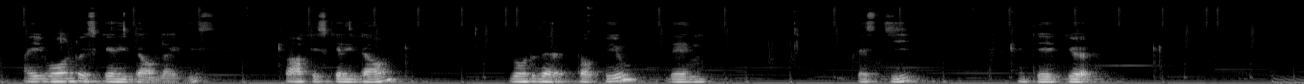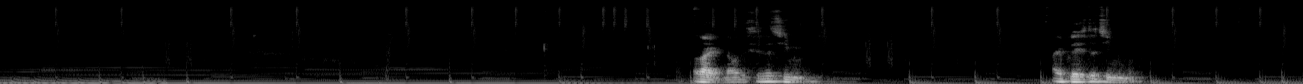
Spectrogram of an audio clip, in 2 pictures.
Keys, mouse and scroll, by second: 1.2 s, 3.4-5.4 middle drag, 5.4 `, 8.6 g, 10.8-13.9 middle drag, 14.5 KP_1, 16.2 g, 19.1-20.5 middle drag, 20.5 click, 25.9 click.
